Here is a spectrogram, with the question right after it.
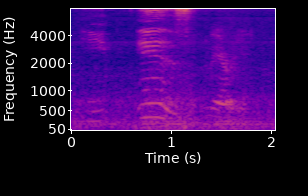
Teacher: the second time he is married you're bringing out the word is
